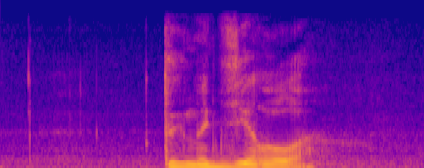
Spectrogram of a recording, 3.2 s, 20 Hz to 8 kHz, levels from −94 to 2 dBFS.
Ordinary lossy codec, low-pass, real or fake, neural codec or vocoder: AAC, 48 kbps; 7.2 kHz; fake; vocoder, 44.1 kHz, 80 mel bands, Vocos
